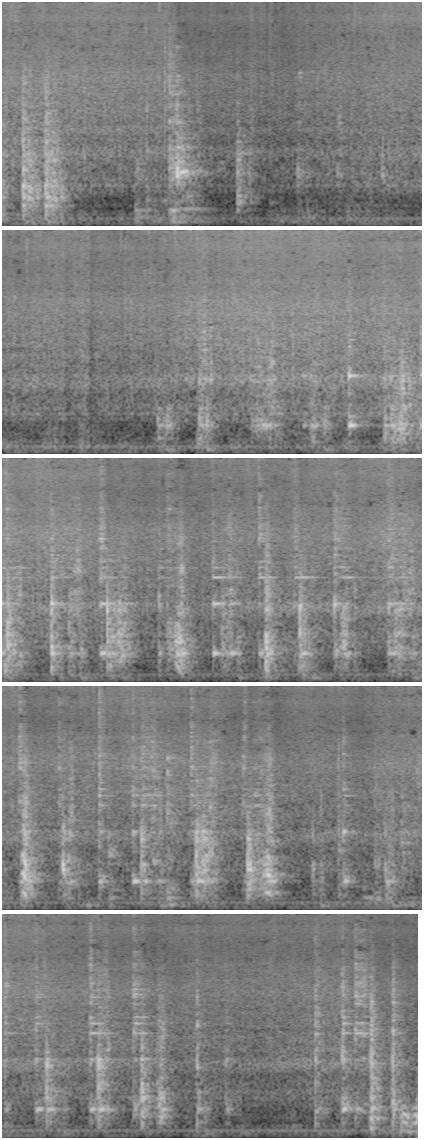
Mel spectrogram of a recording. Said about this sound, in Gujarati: ડુંગળી અને ટામેટાને આપણે ખાવા દઈએ.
